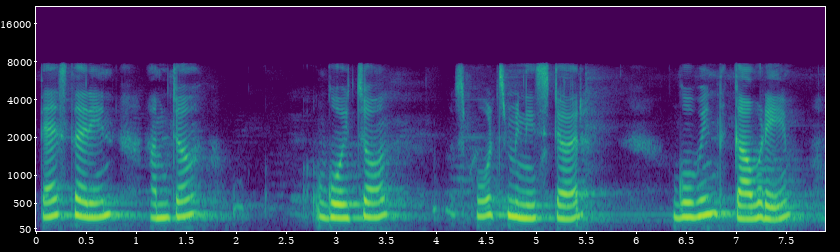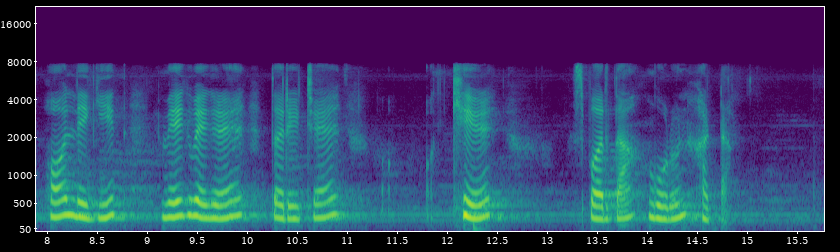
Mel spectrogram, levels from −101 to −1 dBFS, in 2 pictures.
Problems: constant background noise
